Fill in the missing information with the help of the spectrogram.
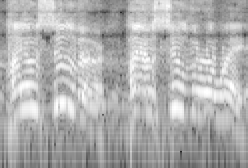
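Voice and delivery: high, slow, loud cowboy yell; cowboy shout. Shown as a demonstration. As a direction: call out like a Lone Ranger charging off. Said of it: "the entire way shouting".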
